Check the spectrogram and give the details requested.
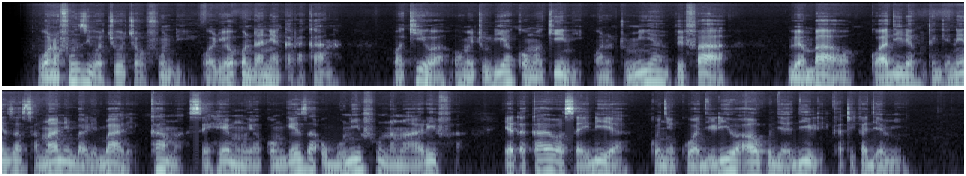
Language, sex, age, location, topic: Swahili, male, 25-35, Dar es Salaam, education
